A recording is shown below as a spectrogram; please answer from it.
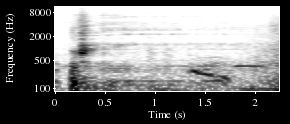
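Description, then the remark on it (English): About 20 big cats at a zoo roar together: a loud, harsh burst opens, then low rumbling roars and growls overlap and drone on steadily. No one speaks. “All those noises of like 20 cats all together vocalizing at the same time.”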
